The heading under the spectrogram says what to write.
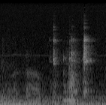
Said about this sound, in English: I'm gonna just pour it over here because there's probably a shot left. Yeah, just pour it in a glass. We can share one glass if you want.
